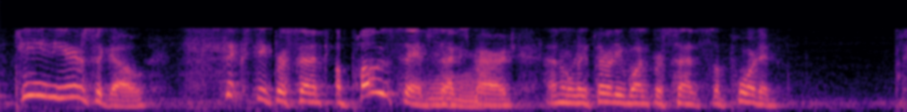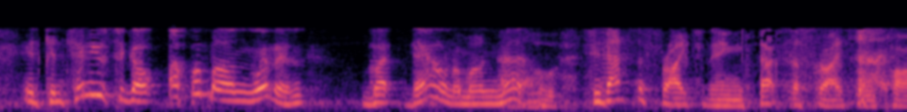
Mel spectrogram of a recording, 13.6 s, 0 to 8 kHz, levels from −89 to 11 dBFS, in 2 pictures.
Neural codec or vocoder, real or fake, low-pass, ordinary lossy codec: codec, 24 kHz, 6 kbps, HILCodec; fake; 7.2 kHz; AAC, 16 kbps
